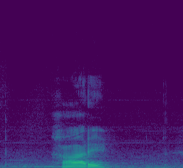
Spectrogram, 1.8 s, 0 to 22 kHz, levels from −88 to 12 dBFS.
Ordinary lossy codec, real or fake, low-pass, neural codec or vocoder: none; real; 19.8 kHz; none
